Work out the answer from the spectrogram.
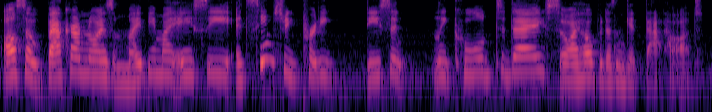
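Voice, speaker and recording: High-voiced, chatty young woman. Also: moderate pace, a bit bright, a little hiss or hum. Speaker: game streamer. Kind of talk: casual chat and reading visual novel text aloud.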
